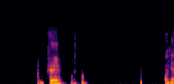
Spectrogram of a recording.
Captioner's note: knock on door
